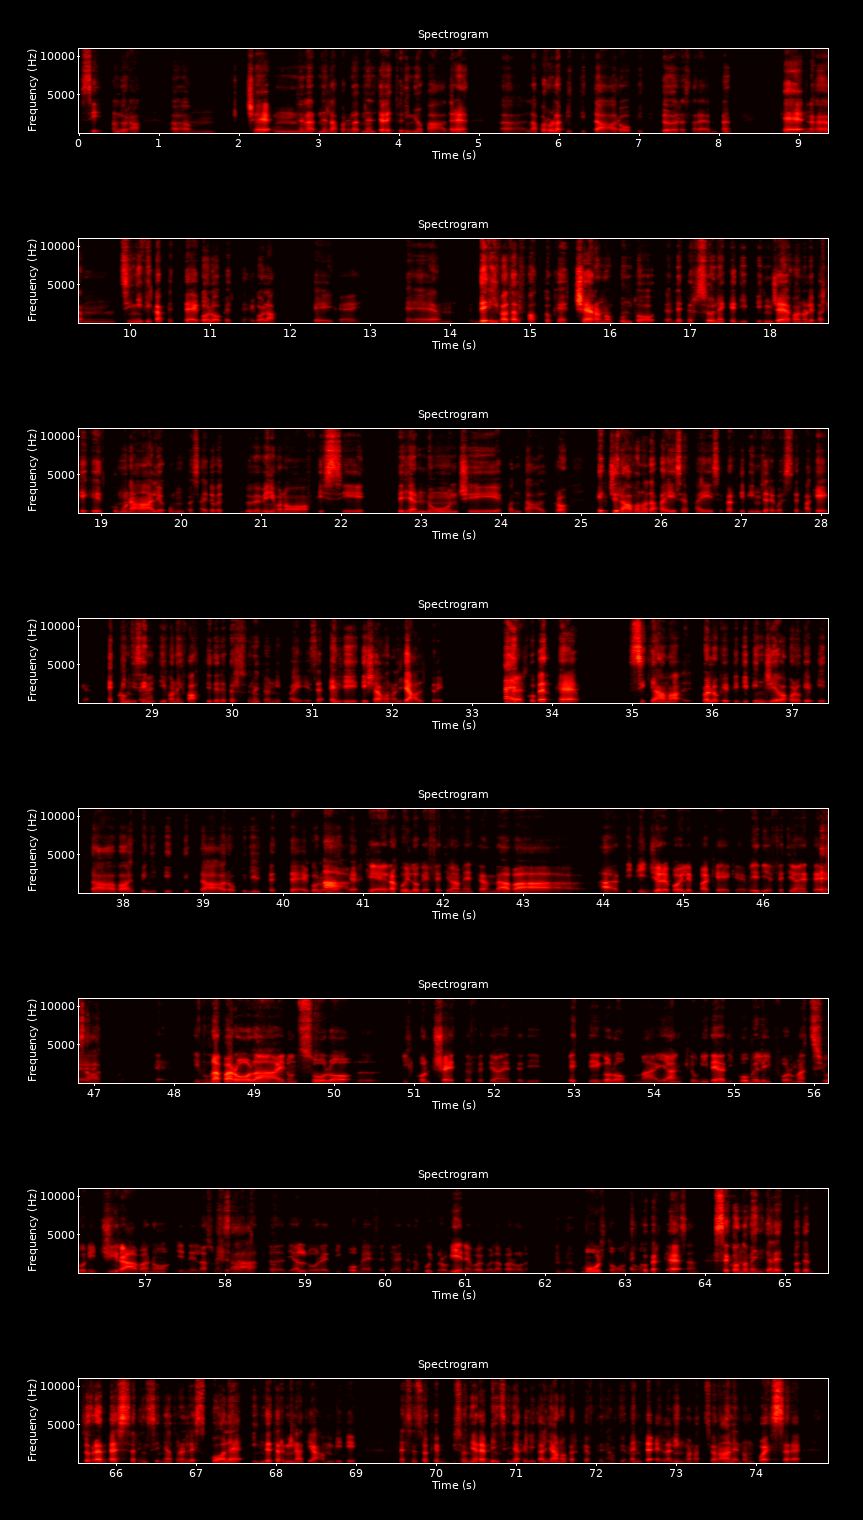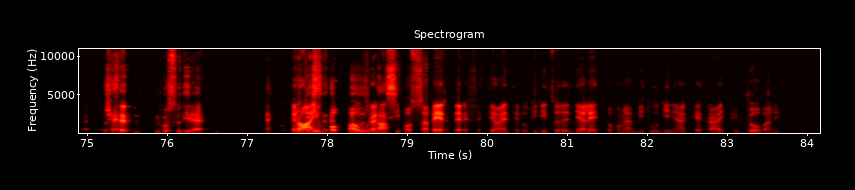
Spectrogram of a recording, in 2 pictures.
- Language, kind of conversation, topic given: Italian, podcast, Che ruolo hanno i dialetti nella tua identità?
- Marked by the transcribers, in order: tapping; other background noise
